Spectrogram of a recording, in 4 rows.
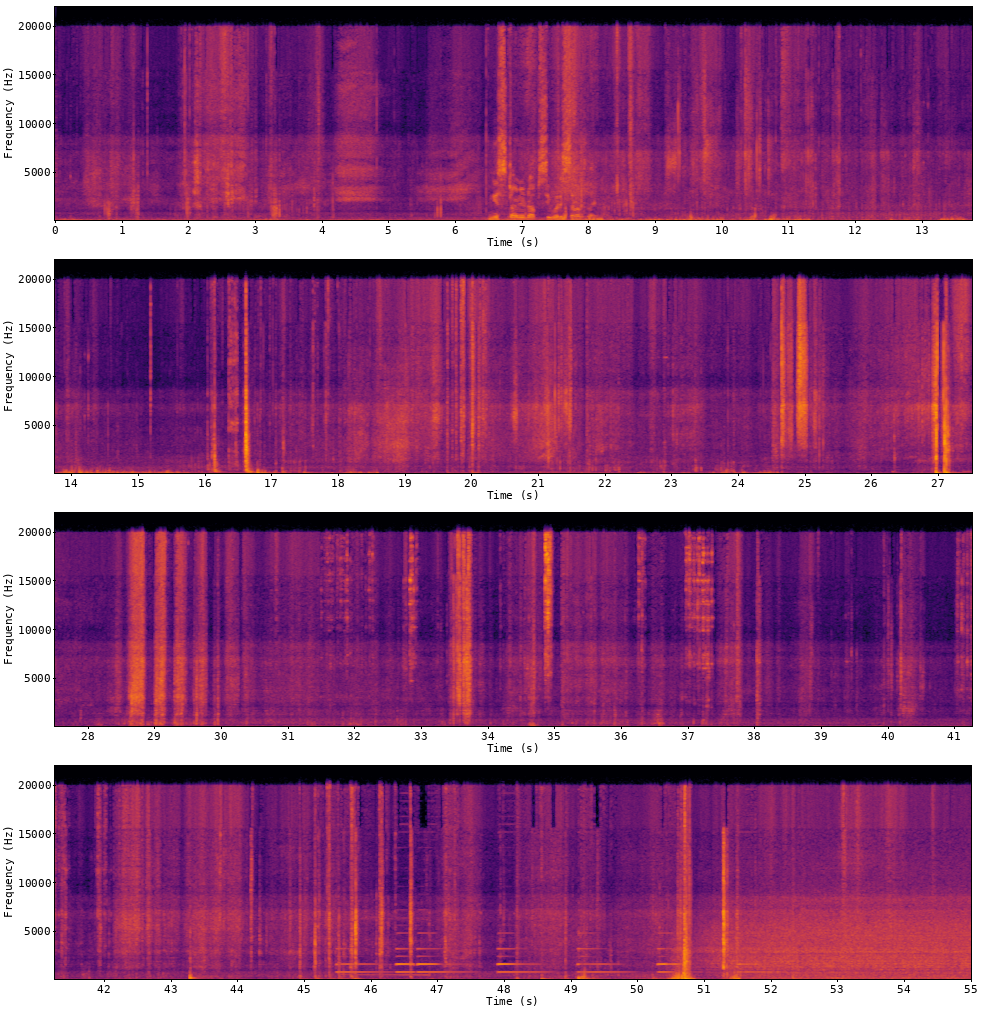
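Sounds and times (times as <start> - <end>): car door clicks and knocks: 16.0 - 17.1, 45.5 - 47.3, 47.9 - 52.5
electronic chime beeping: 45.5 - 52.2
loud thump: 50.4 - 51.6.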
